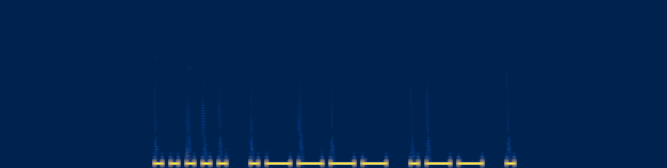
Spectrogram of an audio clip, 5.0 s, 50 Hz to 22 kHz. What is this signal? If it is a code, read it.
Morse code, heard as a keyed tone, about 20 wpm, 700 Hz. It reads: 51WE
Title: Four Challenging Letter-Number Combinations 20wpm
